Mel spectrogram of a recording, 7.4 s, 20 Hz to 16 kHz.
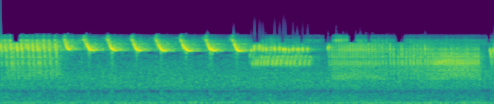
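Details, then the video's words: Canary on a training record: a rolling trill, then about eight loud, slurred, descending whistles repeated evenly, followed by a lower buzzing roll and a long steady trill. "Canary Training Record N°10"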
